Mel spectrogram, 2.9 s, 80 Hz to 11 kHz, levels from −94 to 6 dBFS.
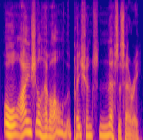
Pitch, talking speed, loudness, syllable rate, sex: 160 Hz, 170 wpm, -17 LUFS, 4.8 syllables/s, male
